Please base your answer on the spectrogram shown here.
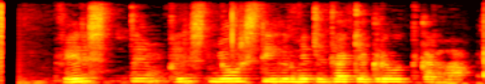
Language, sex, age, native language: Icelandic, female, 11, Polish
